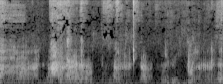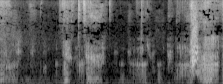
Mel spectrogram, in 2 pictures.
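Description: A dog growling in irregular bursts while play-fighting over a woven plastic sack, with the sack rustling and crackling against the paving.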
